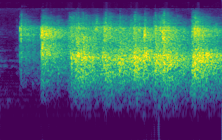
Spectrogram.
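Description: An audience at an entrepreneurship bootcamp at a vocational training centre claps for their trainers: a dense, steady round of many hands clapping, starting with a few claps and swelling into sustained applause that stays fairly close and even throughout.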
